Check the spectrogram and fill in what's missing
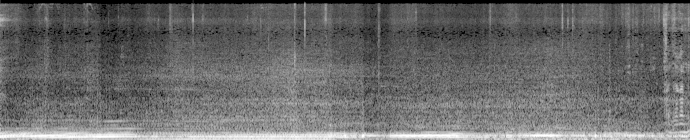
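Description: A Datsun Go Panca car engine accelerates, heard from inside the car as a loud, deep rumble that swells and dips with gear changes, and a voice talks over it.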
